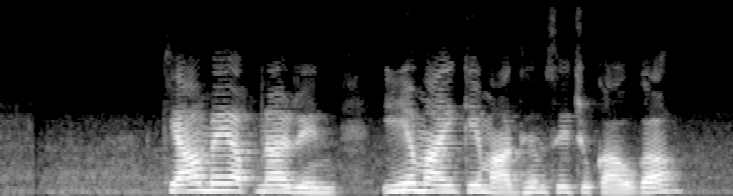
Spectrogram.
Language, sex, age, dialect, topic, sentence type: Hindi, female, 25-30, Marwari Dhudhari, banking, question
